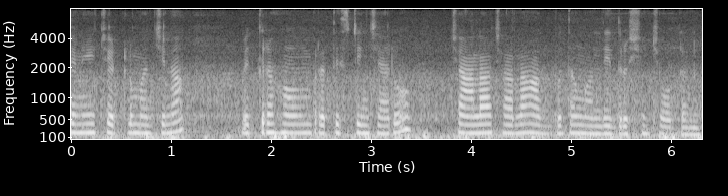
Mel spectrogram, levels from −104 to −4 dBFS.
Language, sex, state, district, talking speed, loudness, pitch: Telugu, female, Telangana, Nalgonda, 105 wpm, -18 LUFS, 185 Hz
